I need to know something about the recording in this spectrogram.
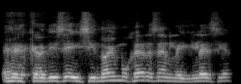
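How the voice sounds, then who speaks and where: A man's voice: a little high, steady tone, moderate pace. A man teaching a Bible class in a church, preaching and putting questions to the congregation. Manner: didactic, asks the congregation questions.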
